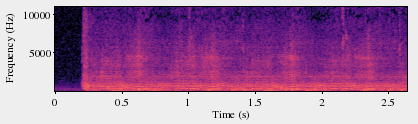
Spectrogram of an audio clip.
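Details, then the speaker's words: 1957 Chevy V8 off the road since 1979: starter cranks steadily at about three pulses a second but it never catches; no spark after replacing the coil and opening the points; another coil is next, then points. "you know what's not interesting not having spark not having spark well we're going to try this other coil"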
